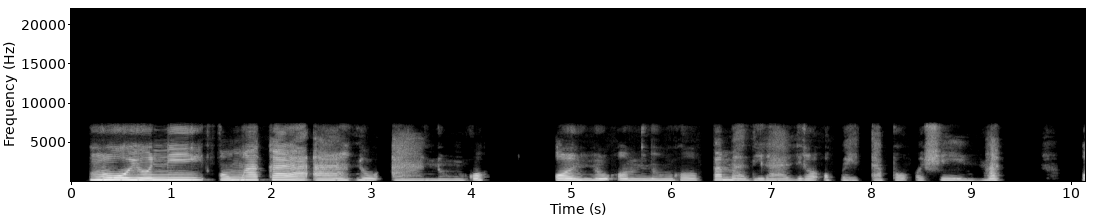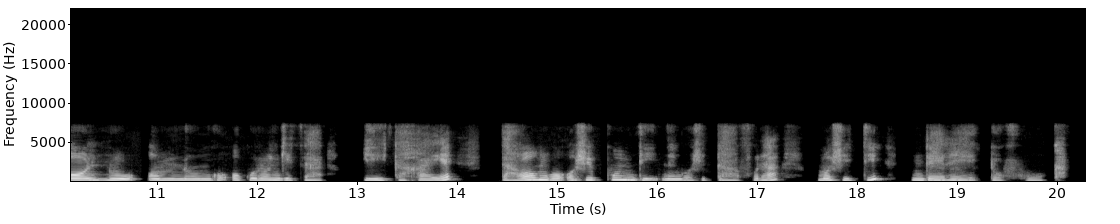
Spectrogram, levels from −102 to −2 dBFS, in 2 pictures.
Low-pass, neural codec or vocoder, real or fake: 7.2 kHz; codec, 44.1 kHz, 7.8 kbps, Pupu-Codec; fake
